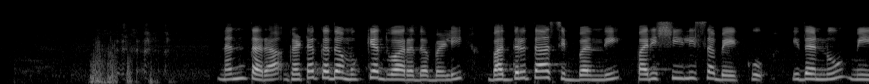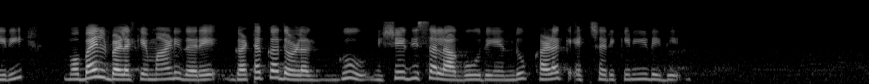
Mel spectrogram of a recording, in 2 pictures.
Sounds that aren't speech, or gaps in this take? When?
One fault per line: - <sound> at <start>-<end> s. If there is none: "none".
- laugh at 0.9-1.8 s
